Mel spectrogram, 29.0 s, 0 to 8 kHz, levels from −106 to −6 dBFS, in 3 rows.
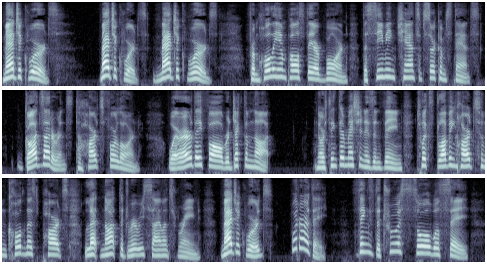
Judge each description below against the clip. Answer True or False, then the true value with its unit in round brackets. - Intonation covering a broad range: True (5.7 semitones)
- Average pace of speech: False (120 wpm)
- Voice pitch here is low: False (180 Hz)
